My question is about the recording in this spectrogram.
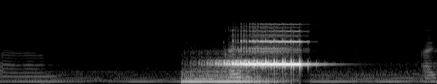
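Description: A loud electronic ringing tone, about a second long, that starts suddenly about two seconds in and dies away just after three seconds: an unwanted interruption at the start of the recording.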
